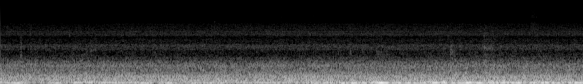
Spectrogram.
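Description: Vehicle engine running steadily, heard from inside the cab as a low, even rumble.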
